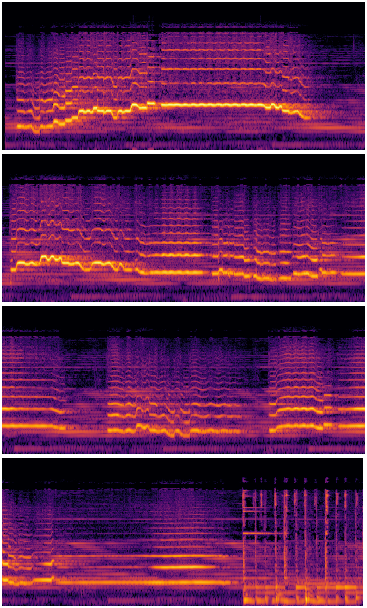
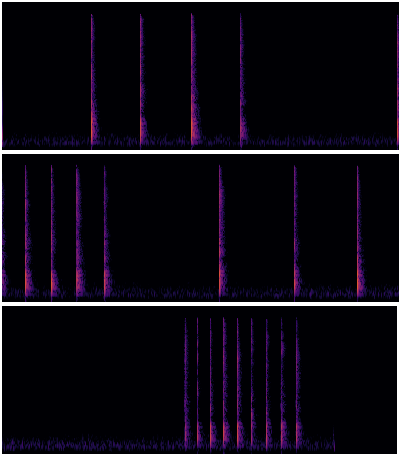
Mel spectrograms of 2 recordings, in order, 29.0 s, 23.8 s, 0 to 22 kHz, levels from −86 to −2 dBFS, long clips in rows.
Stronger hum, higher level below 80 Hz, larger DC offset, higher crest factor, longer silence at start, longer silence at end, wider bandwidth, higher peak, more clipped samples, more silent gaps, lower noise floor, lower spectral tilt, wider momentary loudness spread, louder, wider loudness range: first, 50 Hz at -70 dBFS vs none; first, -56 dBFS vs under -90 dBFS; neither; second, 14 dB vs 40 dB; second, 0.25 s vs 1.75 s; second, 0 s vs 1.95 s; second, 12.5 kHz vs 16 kHz; first, -2 dBFS vs -10 dBFS; neither; neither; second, -41 dBFS vs -80 dBFS; about the same, -2 dB/octave vs -1.5 dB/octave; first, 20 LU vs 11 LU; first, -12 LUFS vs -44 LUFS; first, 16 LU vs 7 LU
